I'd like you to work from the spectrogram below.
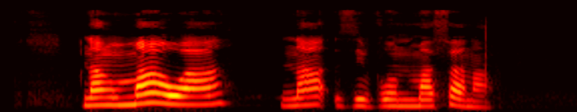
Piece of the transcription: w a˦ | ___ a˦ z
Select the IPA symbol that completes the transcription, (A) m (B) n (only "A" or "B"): B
